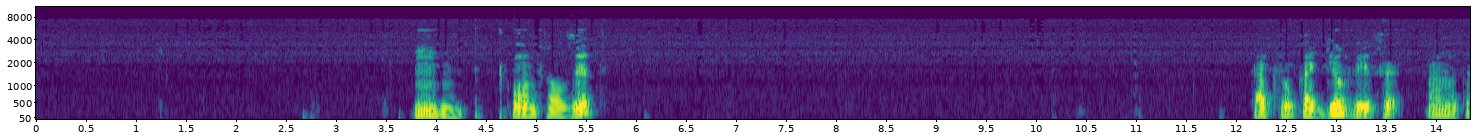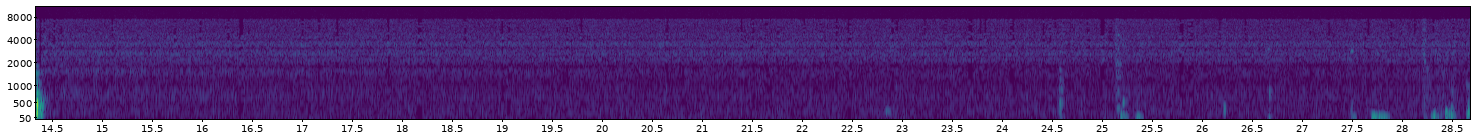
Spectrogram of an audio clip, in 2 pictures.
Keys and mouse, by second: 2.9 shift+middle click, 4.8 ctrl+z, 7.1-10.3 drag, 13.8 shift+click, 15.2-24.7 shift+drag, 26.8 click, 28.4 ctrl+z.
